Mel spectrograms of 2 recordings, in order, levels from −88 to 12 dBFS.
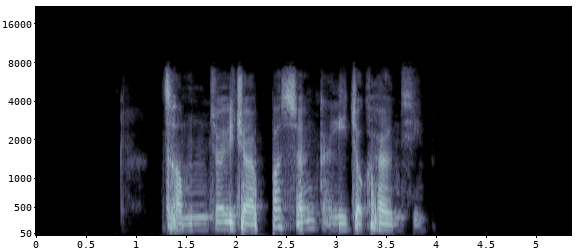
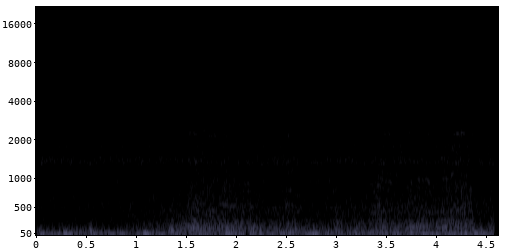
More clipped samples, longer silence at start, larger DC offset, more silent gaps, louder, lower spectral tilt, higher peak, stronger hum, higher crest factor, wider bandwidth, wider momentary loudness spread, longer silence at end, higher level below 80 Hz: neither; first, 1.3 s vs 0 s; neither; neither; first, -18 LUFS vs -68 LUFS; second, -4.5 dB/octave vs -6 dB/octave; first, -2 dBFS vs -52 dBFS; neither; first, 18 dB vs 12 dB; second, 7.8 kHz vs 15 kHz; first, 12 LU vs 2 LU; first, 1.5 s vs 0 s; first, -56 dBFS vs -66 dBFS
